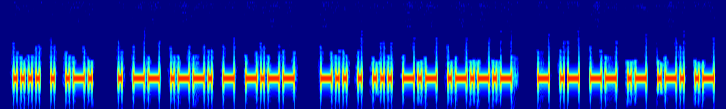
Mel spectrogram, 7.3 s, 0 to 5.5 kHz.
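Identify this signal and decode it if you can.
Morse code, heard as a keyed tone, about 32 wpm, 600 Hz. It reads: HER EMPTY DESK. TAMARA
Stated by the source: Morse code practice at 32 wpm from CW med Gnister, reading Ken Follett's novel Never in English.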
